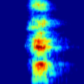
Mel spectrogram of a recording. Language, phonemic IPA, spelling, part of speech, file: Dutch, /ɦɛ/, hè, interjection, Nl-hè.ogg
- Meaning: 1. huh; said when surprised or puzzled 2. ugh, aww; said when disappointed or annoyed 3. does it?, is it?, right?, eh?; creates a tag question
